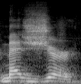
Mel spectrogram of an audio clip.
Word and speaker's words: measure: measure pleasure or measure the sound in words such as pleasure and measure is often difficult for native germans to pronounce the result is often a break in the middle of the word which makes it sound more like mis her than the sound so yeah pleasure measure listen to my pronunciation pleasure me it's like a j it's like a little j you know what i'm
